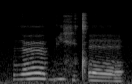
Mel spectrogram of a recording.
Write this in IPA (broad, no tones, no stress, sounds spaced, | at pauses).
ð œː b i xʲ ə tʼ ɛː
